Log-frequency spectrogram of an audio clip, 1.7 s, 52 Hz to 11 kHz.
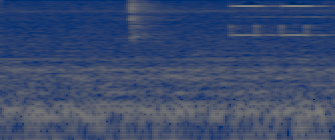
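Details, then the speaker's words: A soft electronic beep over low room hum from an insulin pump pod after it is filled with about 150 units of insulin for 3 days, confirming it registered the medicine. "I hear that beep and then I know that it registered that I got medicine."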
